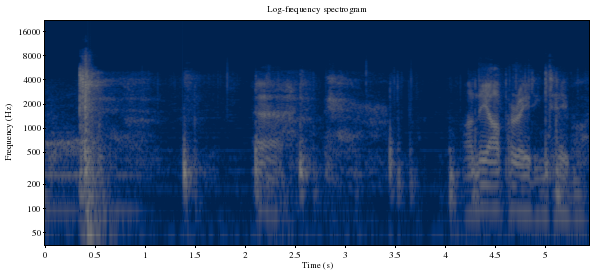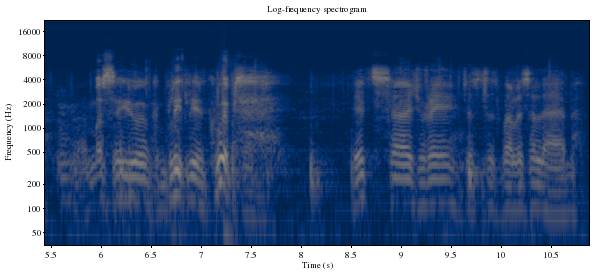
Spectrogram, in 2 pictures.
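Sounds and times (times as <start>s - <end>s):
door kicked shut: 0.3s - 0.8s
speech: 4.3s - 7.7s, 8.5s - 10.8s.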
